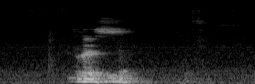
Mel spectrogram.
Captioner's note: documentary voice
